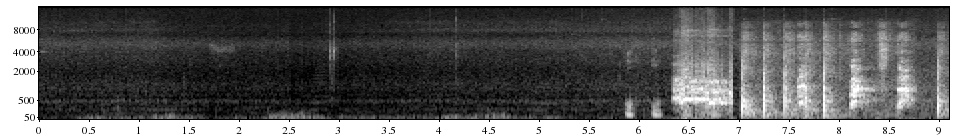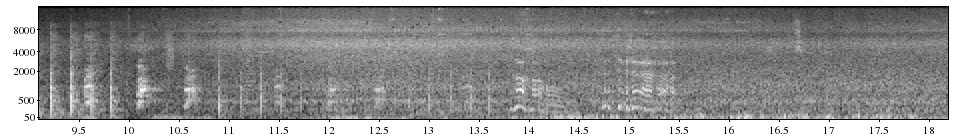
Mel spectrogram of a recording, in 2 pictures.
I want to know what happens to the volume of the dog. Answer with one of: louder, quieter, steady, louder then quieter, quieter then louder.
quieter.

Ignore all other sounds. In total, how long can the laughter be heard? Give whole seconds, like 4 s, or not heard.
3 s.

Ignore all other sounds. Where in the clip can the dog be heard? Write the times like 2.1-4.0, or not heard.
6.3-13.6.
